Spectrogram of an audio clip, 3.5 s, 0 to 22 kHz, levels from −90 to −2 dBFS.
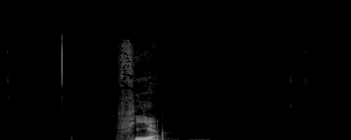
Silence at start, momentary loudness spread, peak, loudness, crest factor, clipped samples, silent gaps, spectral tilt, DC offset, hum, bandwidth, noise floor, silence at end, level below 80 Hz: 1.2 s; 24 LU; -20 dBFS; -38 LUFS; 24 dB; under 0.1%; none; -7 dB/octave; under 0.1%; none; 16 kHz; under -90 dBFS; 1.9 s; -80 dBFS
